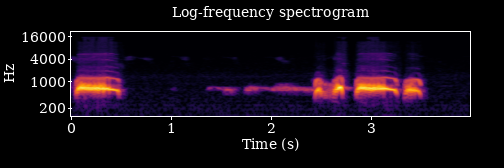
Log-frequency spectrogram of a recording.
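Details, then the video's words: Spotted dove decoy for luring wild doves: a long low coo, faint soft notes, then a phrase of two rising notes, a sustained coo and a short final note. "cu gáy kích bổi hiệu quả/ giọng nhạy bổi nhất hiện nay"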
